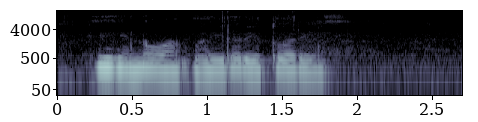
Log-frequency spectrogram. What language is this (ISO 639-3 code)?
kik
